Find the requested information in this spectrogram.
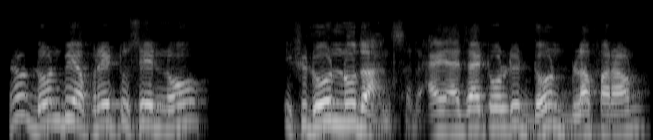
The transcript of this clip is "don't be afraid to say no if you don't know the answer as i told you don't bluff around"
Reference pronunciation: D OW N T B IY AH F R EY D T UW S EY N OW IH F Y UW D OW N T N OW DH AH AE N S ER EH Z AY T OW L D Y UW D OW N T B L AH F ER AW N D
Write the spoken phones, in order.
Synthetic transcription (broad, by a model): D OW N T B IY AH F R EY D T UW S EY N OW IH F Y UW D OW N T N OW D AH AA N S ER EH Z AY T OW L D Y UW D OW N T B L AH F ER AW N D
